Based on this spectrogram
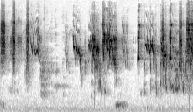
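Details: Budgie chirping in quick, harsh, high-pitched chattering bursts with squawky notes, broken by two short pauses, on a clean, quiet background.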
